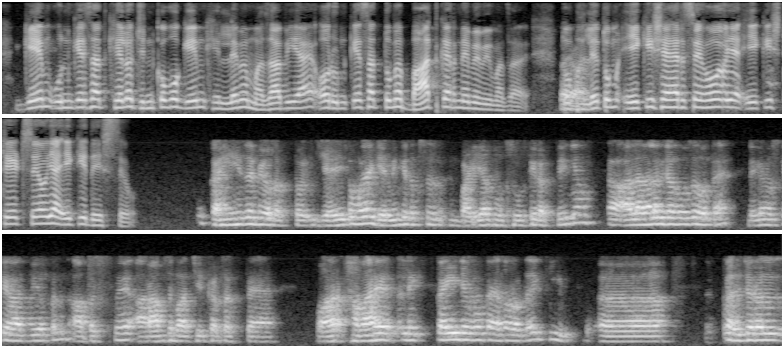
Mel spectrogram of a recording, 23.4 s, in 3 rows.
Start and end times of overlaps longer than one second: none

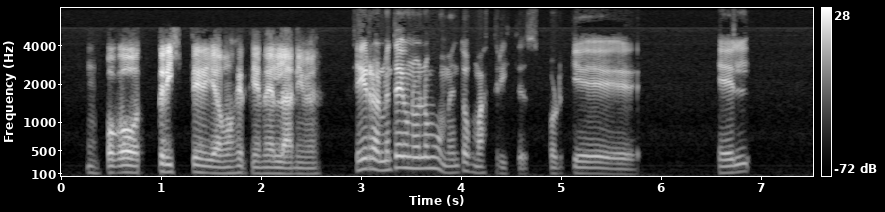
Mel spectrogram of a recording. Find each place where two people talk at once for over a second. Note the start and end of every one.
none

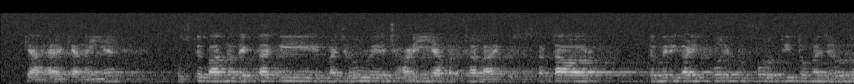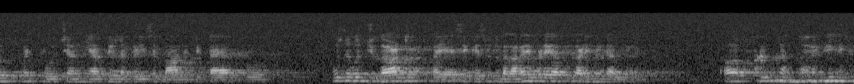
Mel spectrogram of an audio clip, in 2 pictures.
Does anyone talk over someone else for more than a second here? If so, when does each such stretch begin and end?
none

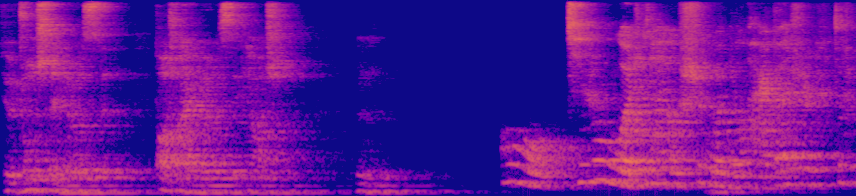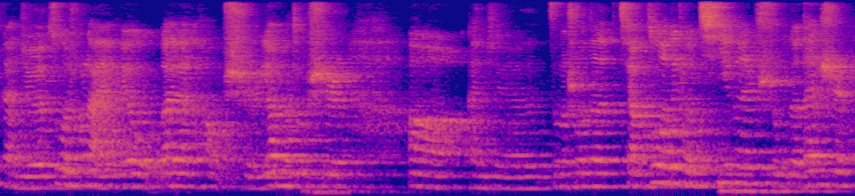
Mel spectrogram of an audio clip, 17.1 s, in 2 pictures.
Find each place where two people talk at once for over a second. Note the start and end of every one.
none

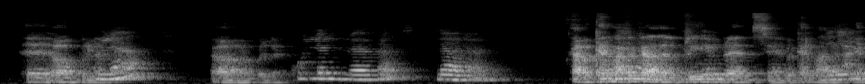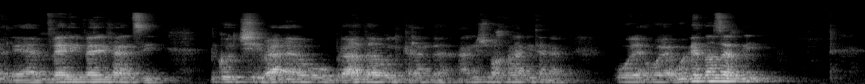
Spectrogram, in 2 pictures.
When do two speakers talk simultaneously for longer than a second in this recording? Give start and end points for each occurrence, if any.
6.1-7.3

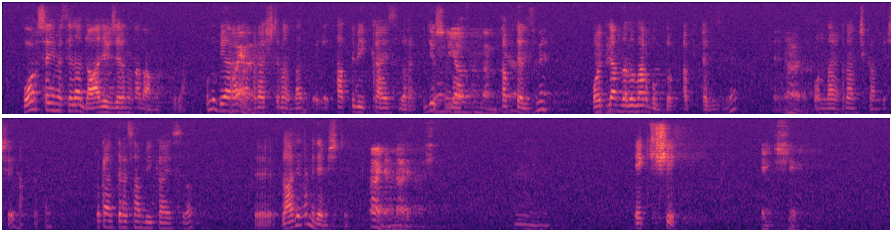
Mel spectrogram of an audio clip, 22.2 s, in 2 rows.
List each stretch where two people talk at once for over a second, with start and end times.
none

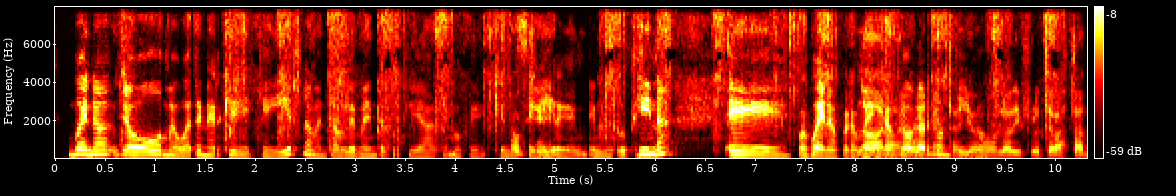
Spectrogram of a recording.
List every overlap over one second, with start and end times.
8.0-9.3

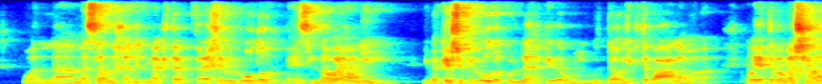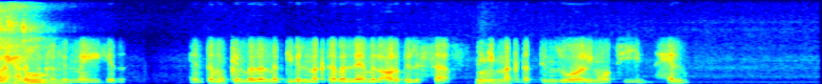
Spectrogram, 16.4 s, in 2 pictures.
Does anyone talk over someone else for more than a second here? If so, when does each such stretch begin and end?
7.5-8.8

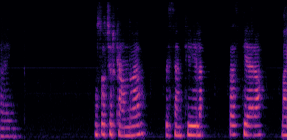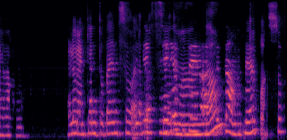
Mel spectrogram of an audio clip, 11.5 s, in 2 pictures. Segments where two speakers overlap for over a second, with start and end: 8.6-10.1

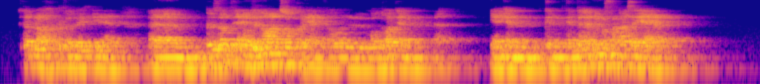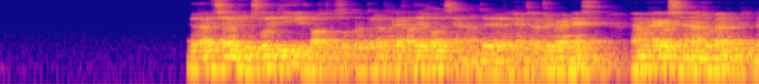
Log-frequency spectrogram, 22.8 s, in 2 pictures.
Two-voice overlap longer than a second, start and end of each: none

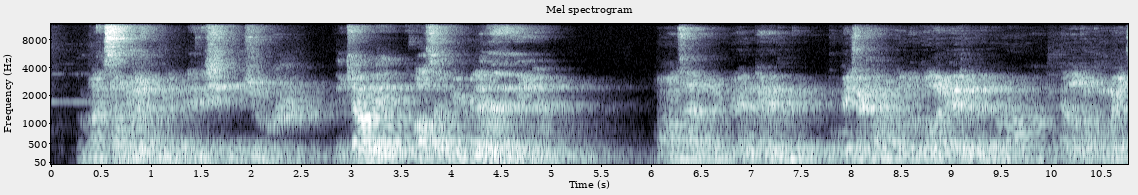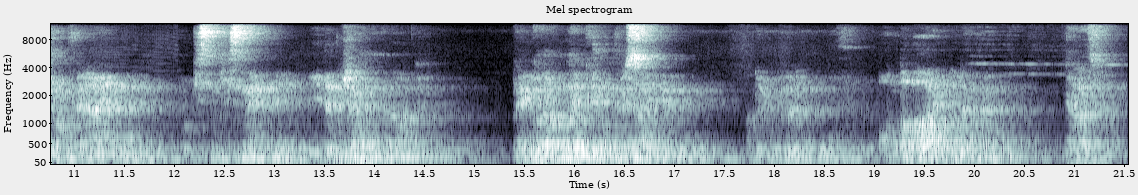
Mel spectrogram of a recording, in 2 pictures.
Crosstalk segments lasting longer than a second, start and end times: 15.4-16.7

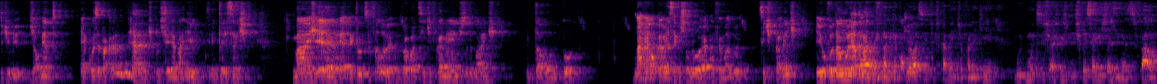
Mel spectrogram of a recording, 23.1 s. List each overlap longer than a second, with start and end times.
17.0-18.4

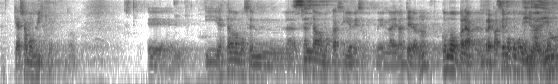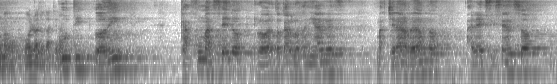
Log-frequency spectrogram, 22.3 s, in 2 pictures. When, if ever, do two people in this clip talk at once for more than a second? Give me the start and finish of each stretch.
9.9-11.3

